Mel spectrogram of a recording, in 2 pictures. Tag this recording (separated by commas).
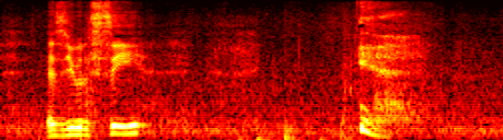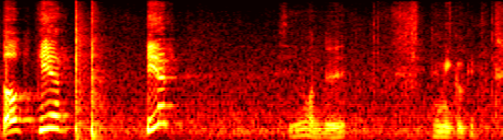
Speech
